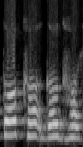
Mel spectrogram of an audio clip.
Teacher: हे जे चार व्यंजन आहेत याचा उच्चार कंठामधून होतो त्यानंतर ह जो महाप्राण आहे याचा सुद्धा उच्चार कंठामधून होतो आणि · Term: कंठवर्ण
